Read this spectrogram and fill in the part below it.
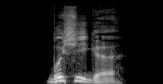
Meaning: inflection of buschig: 1. strong/mixed nominative/accusative feminine singular 2. strong nominative/accusative plural 3. weak nominative all-gender singular 4. weak accusative feminine/neuter singular
- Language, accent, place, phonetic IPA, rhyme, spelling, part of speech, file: German, Germany, Berlin, [ˈbʊʃɪɡə], -ʊʃɪɡə, buschige, adjective, De-buschige.ogg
